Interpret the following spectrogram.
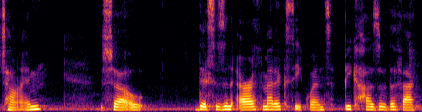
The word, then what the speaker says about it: arithmetic: focus on something called arithmetic sequences a lot of you guys are going to want to say arithmetic it's pronounced arithmetic sequence essentially what it is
